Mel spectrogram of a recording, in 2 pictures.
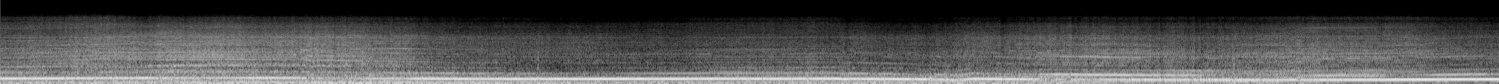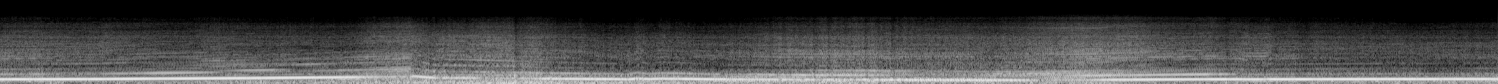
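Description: Kawasaki ZX-7R's 750cc inline-four engine at high revs on track, its pitch climbing and falling as the rider accelerates and backs off, with sharp breaks in the revs about 9, 19 and 25 seconds in.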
